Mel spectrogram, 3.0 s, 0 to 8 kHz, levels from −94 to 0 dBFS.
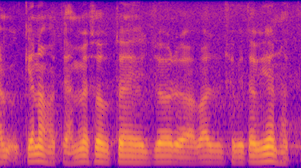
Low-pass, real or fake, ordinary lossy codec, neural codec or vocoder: none; real; none; none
